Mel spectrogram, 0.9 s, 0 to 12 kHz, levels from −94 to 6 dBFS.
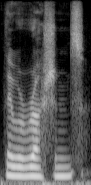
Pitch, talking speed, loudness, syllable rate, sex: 170 Hz, 195 wpm, -14 LUFS, 6.0 syllables/s, female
